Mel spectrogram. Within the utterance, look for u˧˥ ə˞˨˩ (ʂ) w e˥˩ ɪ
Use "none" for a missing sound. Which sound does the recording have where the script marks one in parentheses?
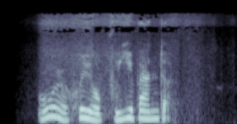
x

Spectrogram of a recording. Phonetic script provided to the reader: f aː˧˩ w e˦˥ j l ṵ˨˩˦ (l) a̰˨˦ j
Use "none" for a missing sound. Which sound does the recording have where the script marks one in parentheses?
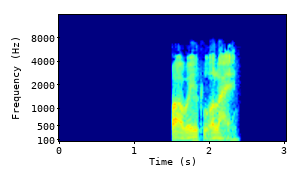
l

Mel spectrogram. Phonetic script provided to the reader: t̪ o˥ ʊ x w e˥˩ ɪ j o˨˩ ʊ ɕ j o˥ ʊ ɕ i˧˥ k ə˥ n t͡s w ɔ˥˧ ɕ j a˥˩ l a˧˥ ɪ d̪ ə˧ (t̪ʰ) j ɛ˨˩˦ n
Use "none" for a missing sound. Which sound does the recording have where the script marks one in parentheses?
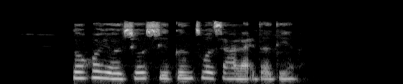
t̪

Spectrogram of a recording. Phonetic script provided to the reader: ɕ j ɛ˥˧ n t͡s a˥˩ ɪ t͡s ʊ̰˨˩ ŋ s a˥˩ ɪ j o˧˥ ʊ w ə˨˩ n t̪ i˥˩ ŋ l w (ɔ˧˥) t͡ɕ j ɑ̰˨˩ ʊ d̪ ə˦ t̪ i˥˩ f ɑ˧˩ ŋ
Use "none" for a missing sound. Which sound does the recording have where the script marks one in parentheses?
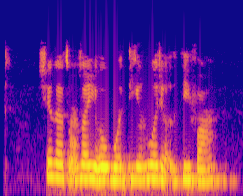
ɔ˥˩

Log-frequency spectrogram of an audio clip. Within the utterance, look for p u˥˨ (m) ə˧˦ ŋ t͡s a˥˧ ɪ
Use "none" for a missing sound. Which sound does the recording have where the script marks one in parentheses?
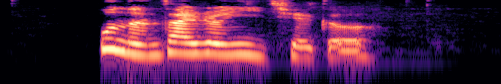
n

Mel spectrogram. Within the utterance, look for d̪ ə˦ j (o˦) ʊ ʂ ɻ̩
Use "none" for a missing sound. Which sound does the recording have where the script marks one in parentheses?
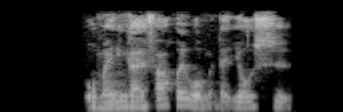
o˦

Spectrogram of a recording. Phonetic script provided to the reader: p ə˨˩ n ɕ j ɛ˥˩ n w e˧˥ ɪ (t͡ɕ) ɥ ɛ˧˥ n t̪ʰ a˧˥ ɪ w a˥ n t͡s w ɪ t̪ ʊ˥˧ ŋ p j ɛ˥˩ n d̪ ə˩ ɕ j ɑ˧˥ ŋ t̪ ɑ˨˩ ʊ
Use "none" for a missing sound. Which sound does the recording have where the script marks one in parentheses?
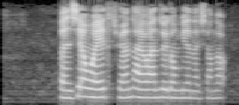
t͡ɕʰ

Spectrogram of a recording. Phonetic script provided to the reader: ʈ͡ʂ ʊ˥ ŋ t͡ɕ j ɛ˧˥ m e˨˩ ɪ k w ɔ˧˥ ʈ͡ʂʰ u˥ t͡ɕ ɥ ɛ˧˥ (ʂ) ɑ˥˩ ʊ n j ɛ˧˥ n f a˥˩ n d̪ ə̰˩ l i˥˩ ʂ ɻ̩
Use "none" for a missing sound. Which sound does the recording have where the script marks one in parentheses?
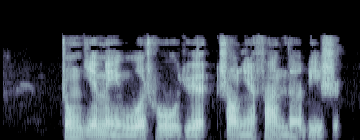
ʂ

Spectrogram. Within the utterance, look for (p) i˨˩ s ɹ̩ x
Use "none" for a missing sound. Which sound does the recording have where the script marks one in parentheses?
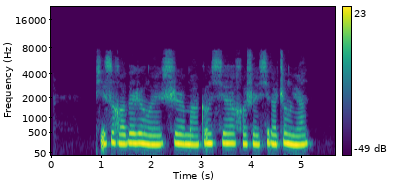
pʰ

